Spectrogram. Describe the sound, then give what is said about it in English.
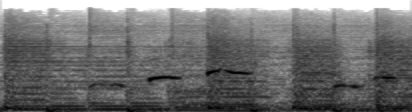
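Whistling carries the melody of a song: a few clear, high, pitched notes rise and fall in a short tune over a steady musical backing, moderately loud, with no voices. “And the song that proves whistling makes a song better.”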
